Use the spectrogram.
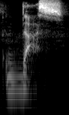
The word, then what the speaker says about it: does: very clearly do and the other word is pronounced das you have to make sure that you pronounce the word s at the end of the word das so the pronunciation is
